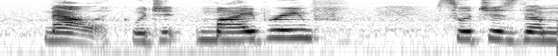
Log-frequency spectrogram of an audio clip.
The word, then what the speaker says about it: Malik: jla pronounce malik and m a l i k is pronounced malek which my brain switches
